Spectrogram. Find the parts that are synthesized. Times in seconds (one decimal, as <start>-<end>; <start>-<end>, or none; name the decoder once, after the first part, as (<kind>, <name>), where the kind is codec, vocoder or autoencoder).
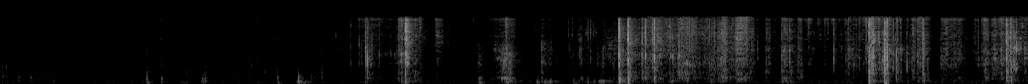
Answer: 0.7-5.5 (vocoder, Vocos); 7.4-10.3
